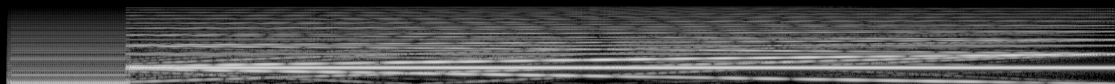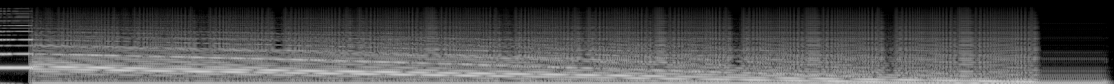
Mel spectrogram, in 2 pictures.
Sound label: midibox sid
